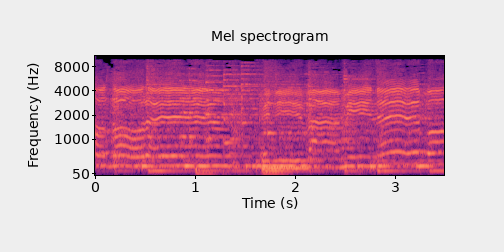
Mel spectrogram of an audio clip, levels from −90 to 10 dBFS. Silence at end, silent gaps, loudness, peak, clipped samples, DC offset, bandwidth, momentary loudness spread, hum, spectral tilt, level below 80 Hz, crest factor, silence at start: 0 s; none; -12 LUFS; -2 dBFS; under 0.1%; under 0.1%; 10 kHz; 3 LU; none; -3 dB/octave; -42 dBFS; 12 dB; 0 s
